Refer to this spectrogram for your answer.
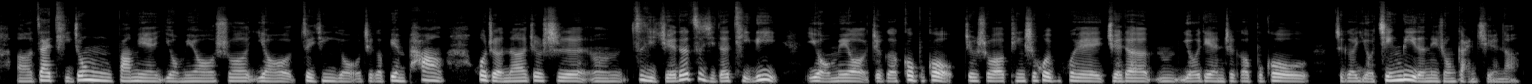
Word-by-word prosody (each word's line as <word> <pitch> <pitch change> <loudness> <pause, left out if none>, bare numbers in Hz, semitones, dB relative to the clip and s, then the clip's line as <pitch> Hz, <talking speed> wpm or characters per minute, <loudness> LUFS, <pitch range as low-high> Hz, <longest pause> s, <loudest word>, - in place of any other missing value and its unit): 呃， 145 -1 -5
在 185 +3 +3
体 155 -3 -7
重 195 -2 +5
方 160 -2 0
面 155 -3 -1
有 150 -2 -3
没 140 +1 -6
有 145 0 -4
说 160 0 -3
要 145 -4 -2
最 170 - -1
近 155 +1 -4
有 135 -2 -5
这 155 +2 -6
个 145 - -4
变 170 -2 +1
胖， 180 -5 +1 0.3
或 210 -2 +4
者 165 -5 +2
呢 155 +2 -1
就 175 +1 0
是 160 -3 0
嗯， 145 +1 -7
自 215 - -1
己 165 - +2
觉 150 +2 0
得 225 +8 +5
自 240 -1 0
己 140 -8 -4
的 155 +3 0
体 160 -3 -4
力， 205 +1 +3 0.2
有 150 -4 +1
没 155 +2 -2
有 150 -2 +1
这 155 - -4
个 145 0 -2
够 205 +7 +3
不 165 -4 -8
够 185 -1 +4
就 170 - 0
是 160 - -3
说 155 -2 +1
平 160 +1 -4
时 165 - +1
会 180 0 +4
不 160 - -11
会 155 -5 0
觉 155 -3 0
得， 150 -1 0
嗯， 150 +1 -7
有 150 +1 -1
点 155 -2 -1
这 155 - -3
个 150 -1 -4
不 150 - -10
够 150 -3 +2 0.2
这 160 - -5
个 150 -1 -2
有 135 -3 -4
精 190 +6 +6
力 210 -3 +7
的 145 - +1
那 145 0 -3
种 135 0 -5
感 125 - -6
觉 130 - -7
呢？ 125 +2 -10
155 Hz, 270 characters per minute, -21 LUFS, 145-170 Hz, 0.3 s, 力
